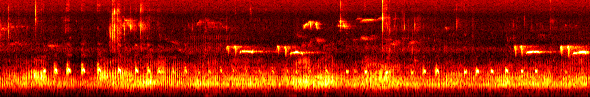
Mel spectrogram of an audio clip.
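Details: Frog chorus at a pond in Estonia in spring: a dense, continuous croaking mass with rapid clicking pulses in runs, and faint high bird whistles and chirps above.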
